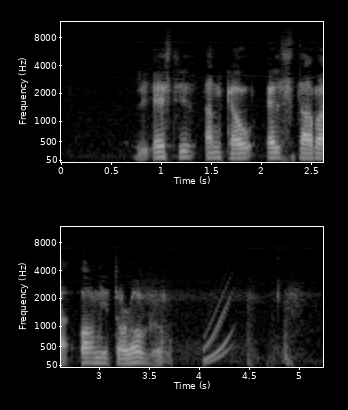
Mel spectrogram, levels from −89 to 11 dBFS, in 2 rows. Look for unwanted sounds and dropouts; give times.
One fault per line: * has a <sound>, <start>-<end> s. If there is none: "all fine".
* has a chirp, 4.0-4.4 s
